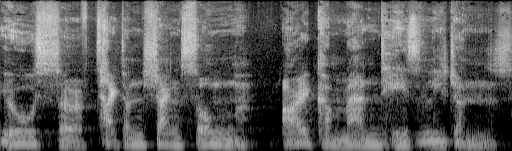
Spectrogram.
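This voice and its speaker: In a put-on character voice, a man growls at a very slow pace with a very deep, low pitch. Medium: video game. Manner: stern.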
